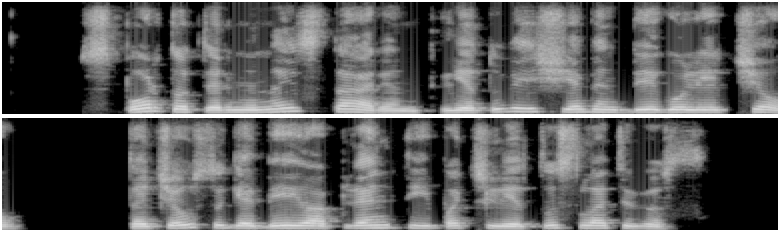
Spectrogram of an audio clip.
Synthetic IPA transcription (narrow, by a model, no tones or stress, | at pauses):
spɔɾt̪oːt̪ʲɛɾʲmʲɪnɐɪst̪ɑːɾʲɛnt̪lʲiɛt̪ʊʋʲɛɪʃʲiɛmʲɛnt̪̚bʲeːɡoːlʲiɛt͡ʃʲɛʊ | t̪ɐt͡ʃʲɛʊsʊɡʲɛbʲeːjoːɐpʲlʲɛŋʲk̚t̪ʲɪiːpɐt͡ʃʲlʲiɛt̪ʊslˠɐt̪ʲʋʲʊs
